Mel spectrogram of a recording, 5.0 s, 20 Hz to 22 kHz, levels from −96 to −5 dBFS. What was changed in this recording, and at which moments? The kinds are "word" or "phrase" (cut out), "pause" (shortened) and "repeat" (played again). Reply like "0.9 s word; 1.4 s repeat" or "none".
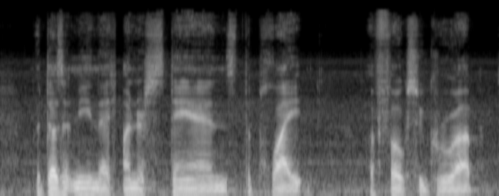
1.1 s word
